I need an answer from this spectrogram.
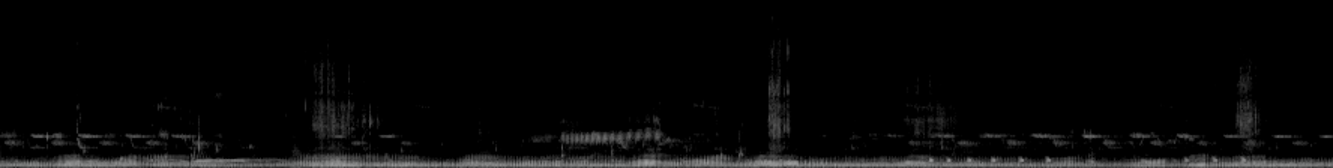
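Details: Dense spring frog chorus at a pond on a farmstead in Estonia, a steady low rolling croak filling the air, with bird song above it: repeated high whistled notes and short chirping phrases.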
